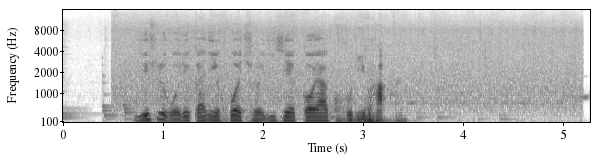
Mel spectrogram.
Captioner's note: lightning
